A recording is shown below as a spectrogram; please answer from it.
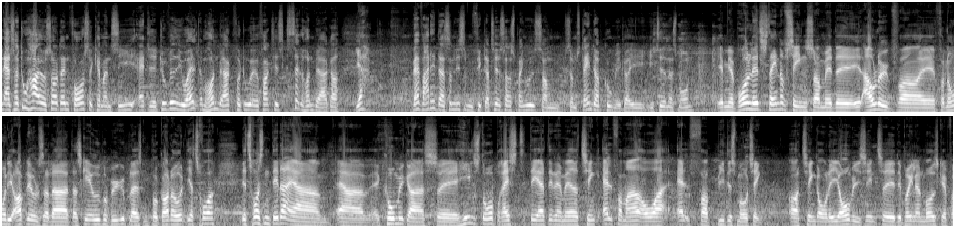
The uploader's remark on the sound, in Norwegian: LIVE FRA FAGENES FEST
